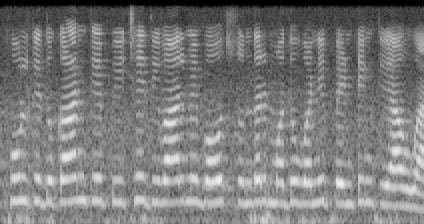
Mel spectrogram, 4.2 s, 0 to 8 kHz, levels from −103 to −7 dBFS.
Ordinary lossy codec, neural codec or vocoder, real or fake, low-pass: none; none; real; 7.2 kHz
